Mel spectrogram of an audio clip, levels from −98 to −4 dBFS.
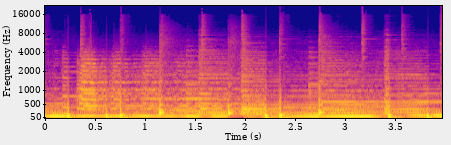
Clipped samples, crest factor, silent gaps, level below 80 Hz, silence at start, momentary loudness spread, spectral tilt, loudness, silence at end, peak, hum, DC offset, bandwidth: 0.6%; 12 dB; none; -18 dBFS; 0 s; 3 LU; -8.5 dB/octave; -13 LUFS; 0 s; 0 dBFS; none; under 0.1%; 8 kHz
